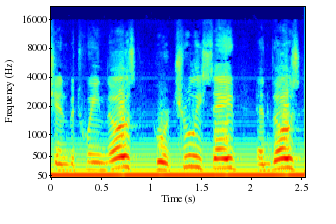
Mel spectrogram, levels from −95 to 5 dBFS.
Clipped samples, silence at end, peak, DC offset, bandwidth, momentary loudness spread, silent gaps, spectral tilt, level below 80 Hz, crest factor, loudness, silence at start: under 0.1%; 0 s; -2 dBFS; under 0.1%; 10.5 kHz; 5 LU; none; -7 dB/octave; -16 dBFS; 10 dB; -14 LUFS; 0 s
